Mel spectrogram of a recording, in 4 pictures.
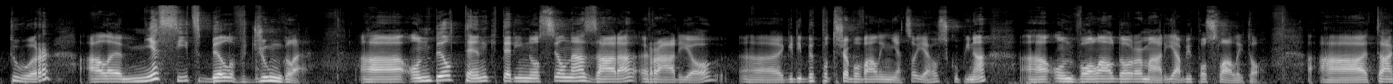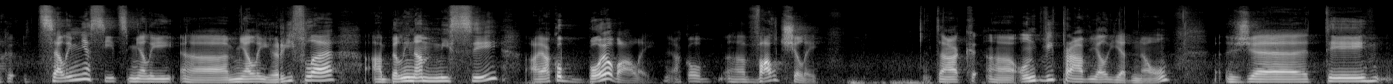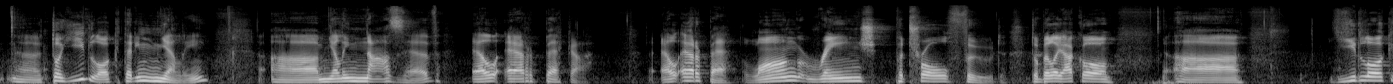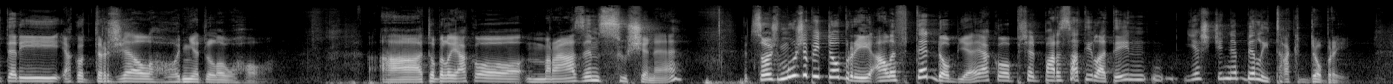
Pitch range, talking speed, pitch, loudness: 115-165 Hz, 100 wpm, 135 Hz, -18 LUFS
